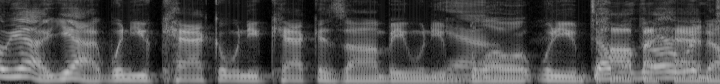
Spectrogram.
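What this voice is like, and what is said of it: Usual voice. Nothing is said of it.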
